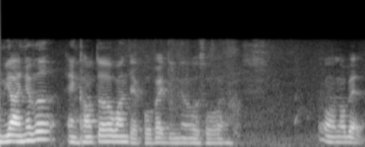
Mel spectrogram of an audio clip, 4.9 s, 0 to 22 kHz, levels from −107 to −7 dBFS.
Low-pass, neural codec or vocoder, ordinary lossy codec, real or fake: 7.2 kHz; none; none; real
